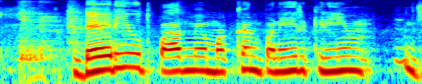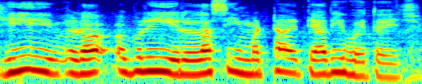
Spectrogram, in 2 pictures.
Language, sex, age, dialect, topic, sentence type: Maithili, male, 18-24, Southern/Standard, agriculture, statement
